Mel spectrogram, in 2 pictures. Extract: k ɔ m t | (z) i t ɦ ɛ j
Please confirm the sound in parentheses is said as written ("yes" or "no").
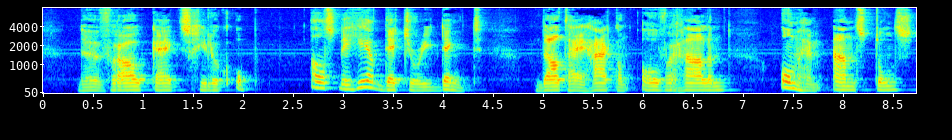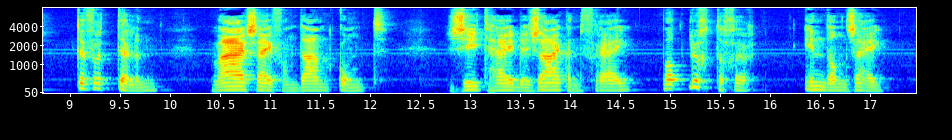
yes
